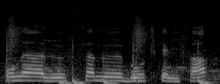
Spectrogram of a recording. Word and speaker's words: Khalifa: des touristes à Dubaï, vous ne dites pas Burj Khalifa, vous dites Burj Khalifa, car le KH se prononce Kha.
